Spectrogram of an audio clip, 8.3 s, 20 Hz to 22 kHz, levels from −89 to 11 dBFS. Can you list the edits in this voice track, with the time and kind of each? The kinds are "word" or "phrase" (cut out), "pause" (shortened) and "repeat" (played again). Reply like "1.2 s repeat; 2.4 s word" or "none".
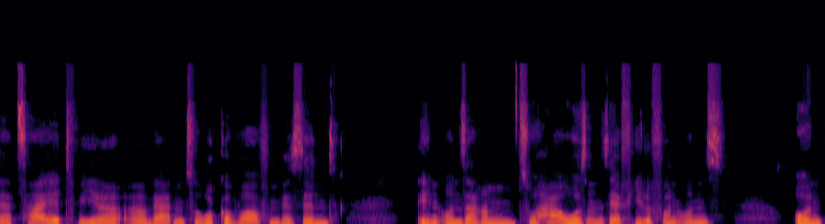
none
